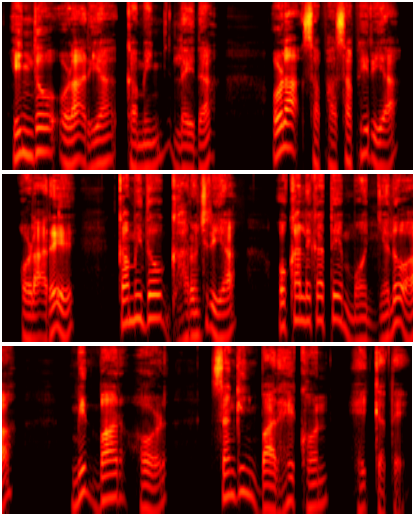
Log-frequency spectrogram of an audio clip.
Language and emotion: Santali, neutral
